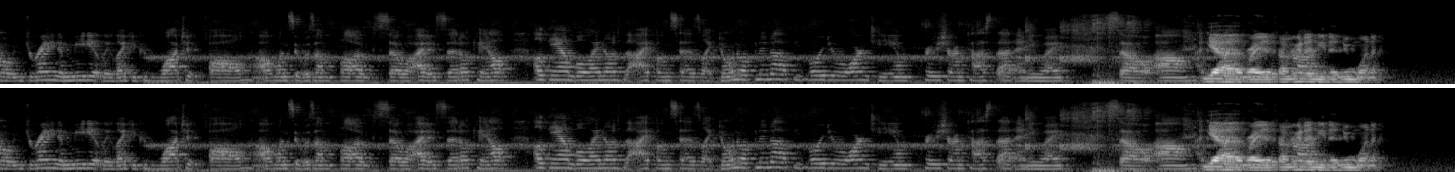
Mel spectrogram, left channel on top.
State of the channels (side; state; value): both; identical; correlation 1.00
